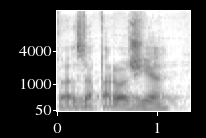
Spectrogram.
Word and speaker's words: Zaporozhye: And when we now liberate remaining parts of Zaporozhye, this is the Russian way to pronounce it, and Cherson, the people,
